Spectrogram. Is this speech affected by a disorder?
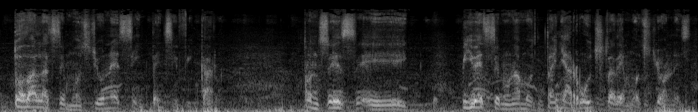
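Yes: laryngectomy after throat cancer, esophageal speech; throat or thyroid cancer invading throat at age 26, surgically removed with thyroid, about 16 years since; speaks with voz serismofónica, voice jokingly called sexy; had to relearn to speak with voz serismofónica after surgery.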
